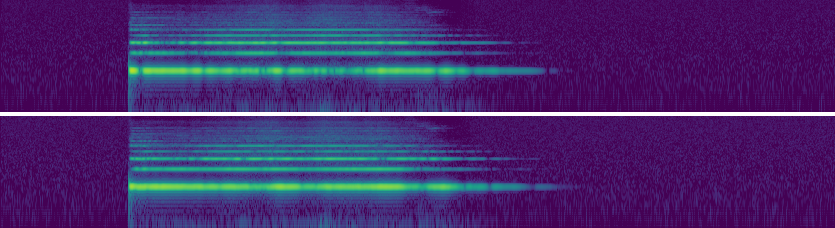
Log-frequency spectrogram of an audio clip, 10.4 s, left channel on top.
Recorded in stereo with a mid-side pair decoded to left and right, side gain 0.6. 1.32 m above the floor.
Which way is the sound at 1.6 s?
20° left.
